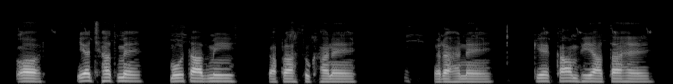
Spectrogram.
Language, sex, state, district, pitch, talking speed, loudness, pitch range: Hindi, male, Bihar, Jahanabad, 140 Hz, 125 wpm, -26 LUFS, 130-145 Hz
